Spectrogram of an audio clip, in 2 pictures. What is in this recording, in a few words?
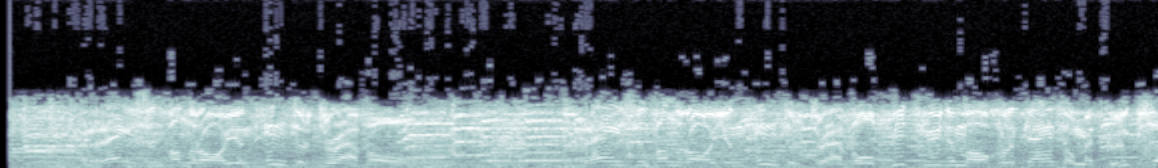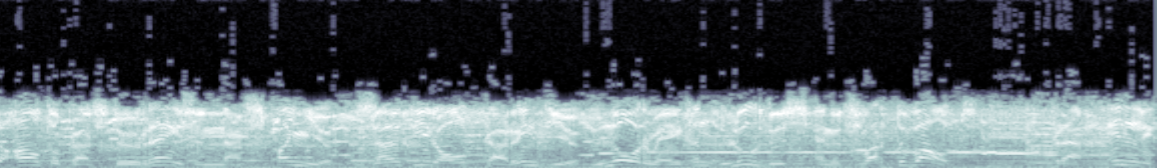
commercial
